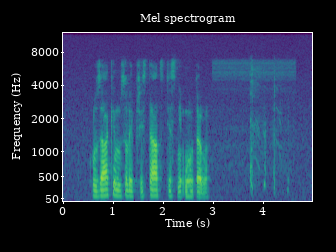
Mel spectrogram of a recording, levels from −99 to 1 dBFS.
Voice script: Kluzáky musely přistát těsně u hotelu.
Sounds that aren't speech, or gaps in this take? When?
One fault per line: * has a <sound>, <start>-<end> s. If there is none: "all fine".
* has a cough, 3.7-4.6 s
